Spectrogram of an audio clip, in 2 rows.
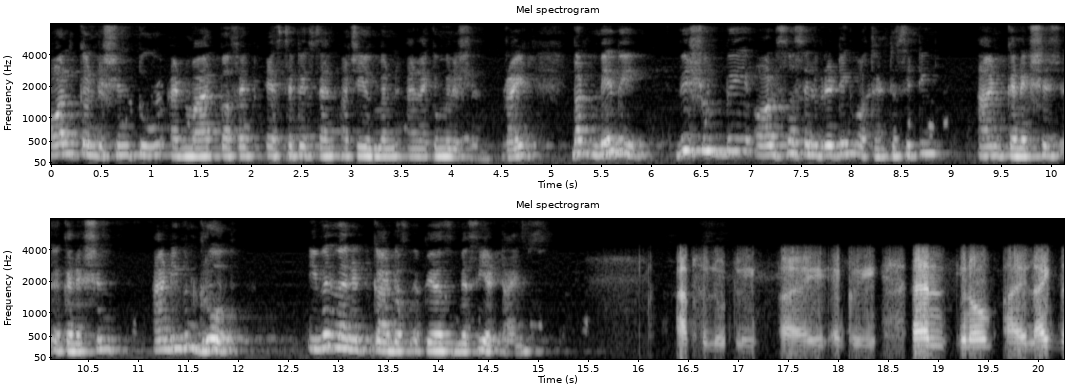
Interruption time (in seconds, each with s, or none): none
